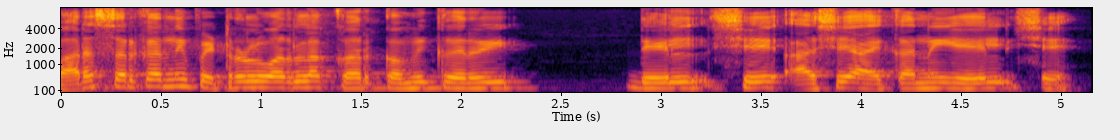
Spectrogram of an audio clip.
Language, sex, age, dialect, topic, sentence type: Marathi, male, 18-24, Northern Konkan, banking, statement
